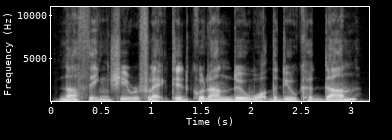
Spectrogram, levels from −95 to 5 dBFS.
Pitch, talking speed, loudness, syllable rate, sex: 135 Hz, 190 wpm, -17 LUFS, 4.7 syllables/s, male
